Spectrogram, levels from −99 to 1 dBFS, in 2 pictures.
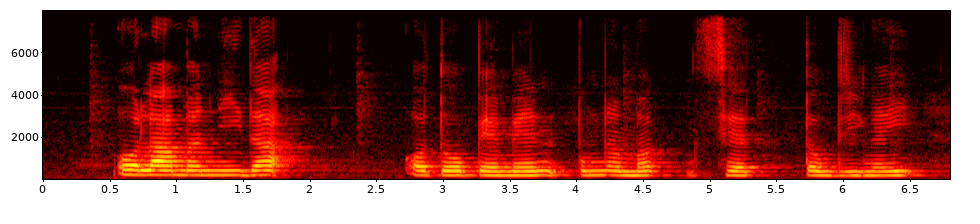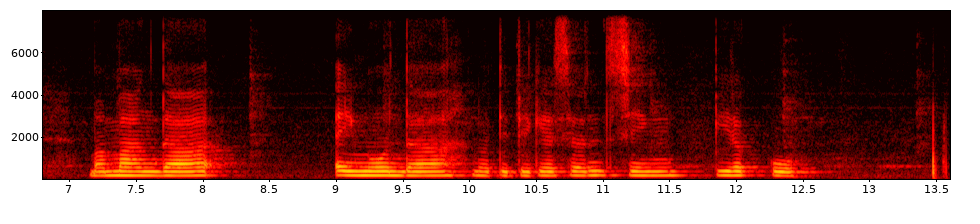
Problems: none marked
